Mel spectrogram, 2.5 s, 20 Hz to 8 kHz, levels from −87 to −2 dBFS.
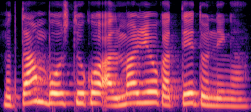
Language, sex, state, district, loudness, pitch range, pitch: Garo, female, Meghalaya, South Garo Hills, -14 LUFS, 210-270 Hz, 260 Hz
